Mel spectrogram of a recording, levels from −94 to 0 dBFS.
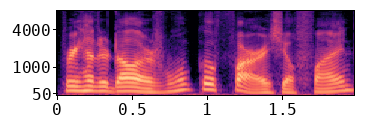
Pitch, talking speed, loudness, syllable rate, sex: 145 Hz, 270 wpm, -16 LUFS, 5.5 syllables/s, male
